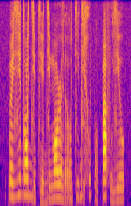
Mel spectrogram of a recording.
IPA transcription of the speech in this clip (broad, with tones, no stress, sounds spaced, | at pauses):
p ø˧ zʲ a˦ d ɔ˦ dʲ ɜ˧ tʲ œ˨ dʲ e˧ m ɔ˦ ɹ ɛ̤˧ r ɔ̤˧ tʲ o̤˦ dʲ ɛ̤˧ x ṳ˦ p ɔ̤˨ p a˦ f ṳ˨ zʲ u˧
